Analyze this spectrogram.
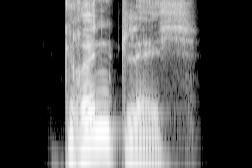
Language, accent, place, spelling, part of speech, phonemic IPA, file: German, Germany, Berlin, gründlich, adjective / adverb, /ˈɡrʏntlɪç/, De-gründlich.ogg
- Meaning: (adjective) thorough, in-depth; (adverb) thoroughly, completely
